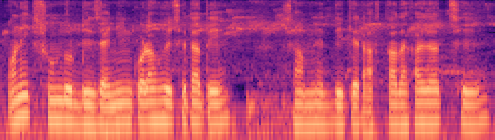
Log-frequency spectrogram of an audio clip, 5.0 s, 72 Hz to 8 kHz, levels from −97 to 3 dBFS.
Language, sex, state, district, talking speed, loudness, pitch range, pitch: Bengali, male, West Bengal, Cooch Behar, 135 wpm, -15 LUFS, 120-130 Hz, 125 Hz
